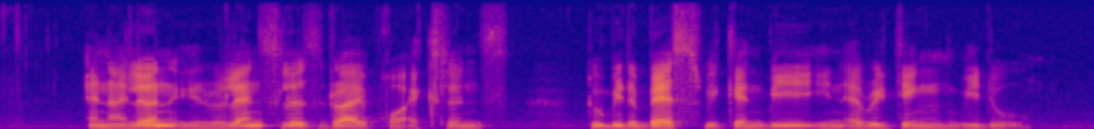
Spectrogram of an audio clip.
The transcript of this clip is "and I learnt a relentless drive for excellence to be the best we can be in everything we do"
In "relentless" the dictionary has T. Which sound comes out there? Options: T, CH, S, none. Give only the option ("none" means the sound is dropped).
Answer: S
